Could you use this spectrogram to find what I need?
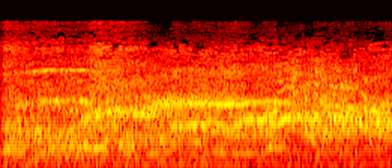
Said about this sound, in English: Screaming fans mobbed Chennai International Airport to welcome home Gukesh Domaraju.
